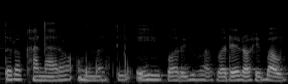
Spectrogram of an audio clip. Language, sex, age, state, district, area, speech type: Odia, female, 18-30, Odisha, Ganjam, urban, spontaneous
